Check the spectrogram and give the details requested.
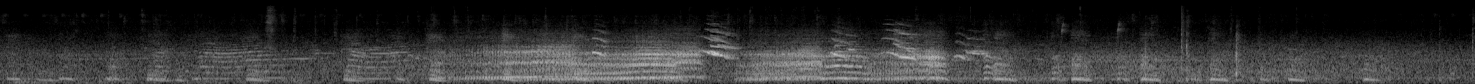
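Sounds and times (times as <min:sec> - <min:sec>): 
African penguin braying: 0:00.1 - 0:13.8.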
